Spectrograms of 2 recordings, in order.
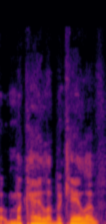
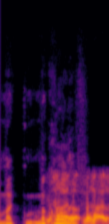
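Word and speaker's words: Mykolaiv: Mykhailov? Did I say that right? No, Mykhailov.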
